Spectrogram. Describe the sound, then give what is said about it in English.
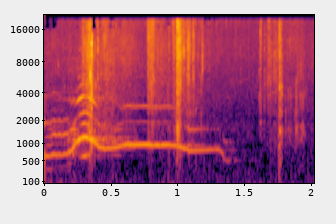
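A dog gives one faint, drawn-out whine or howl. The tone rises briefly, holds steady, then drops away, with a few soft clicks around it. “What is that? Is that a dog?”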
